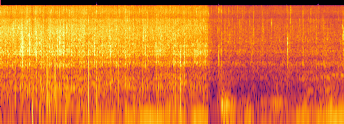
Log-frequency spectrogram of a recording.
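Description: Ginger-garlic paste sizzling in hot oil in a non-stick frying pan, stirred with a wooden spatula at first. About four seconds in the sizzle drops suddenly to a quieter crackle with scattered pops.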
